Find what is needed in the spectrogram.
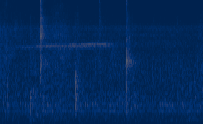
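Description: Near silence: room tone with a few faint clicks, the clearest about a second in and again around two and a half seconds, and a faint thin high whine during the first half.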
